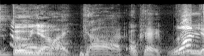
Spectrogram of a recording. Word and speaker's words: bouillon: Why is it spelled like that? It's French or some shit. It's bouillon.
